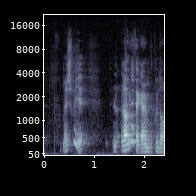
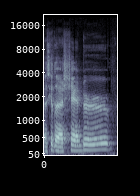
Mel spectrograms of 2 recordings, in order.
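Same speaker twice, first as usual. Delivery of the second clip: put-on English accent; 5 semitones higher, much slower than usual. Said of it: "avec un accent anglais".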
